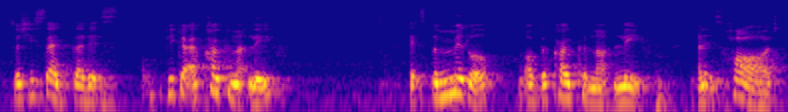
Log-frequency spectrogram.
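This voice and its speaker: A woman's voice: on the low side, mellow. A middle-aged British woman giving a conversational, self-filmed talk as a knitter and researcher, recorded on an indoor staircase. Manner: conversational, playfully questioning herself. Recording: dull, echoey stairwell sound.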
